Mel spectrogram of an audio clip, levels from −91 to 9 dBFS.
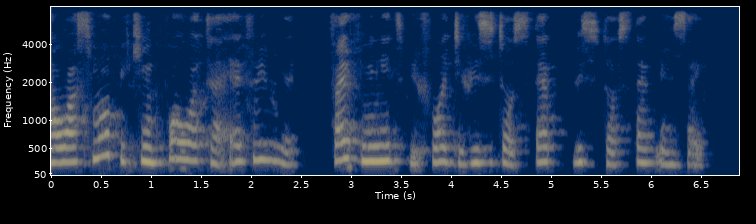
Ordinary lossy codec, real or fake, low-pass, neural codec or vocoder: none; fake; 7.2 kHz; codec, 16 kHz, 2 kbps, FreqCodec, larger model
